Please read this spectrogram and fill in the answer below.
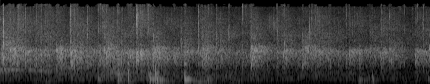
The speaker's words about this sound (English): And so why don't you guys give her a big, big, big round of applause as she comes today and shares with us.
